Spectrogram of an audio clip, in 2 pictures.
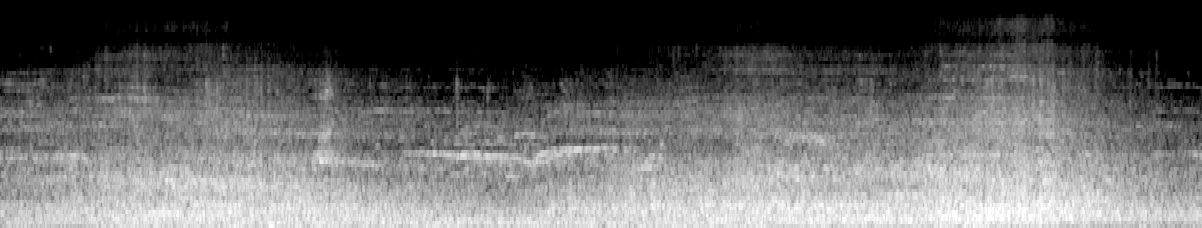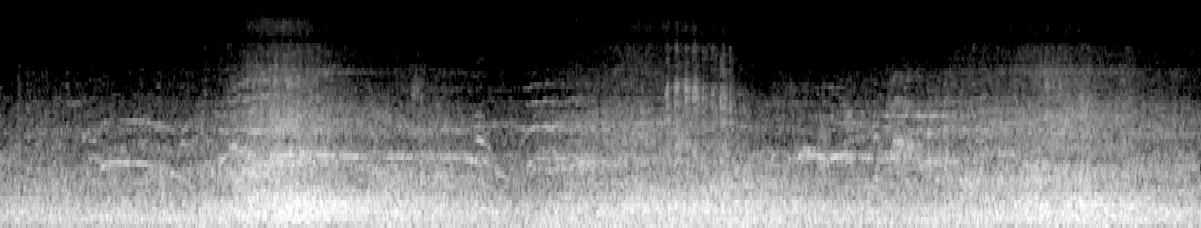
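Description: B&M floorless roller coaster train running along its steel track: a continuous rumbling roar that swells twice, about ten seconds in and again around fifteen seconds.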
